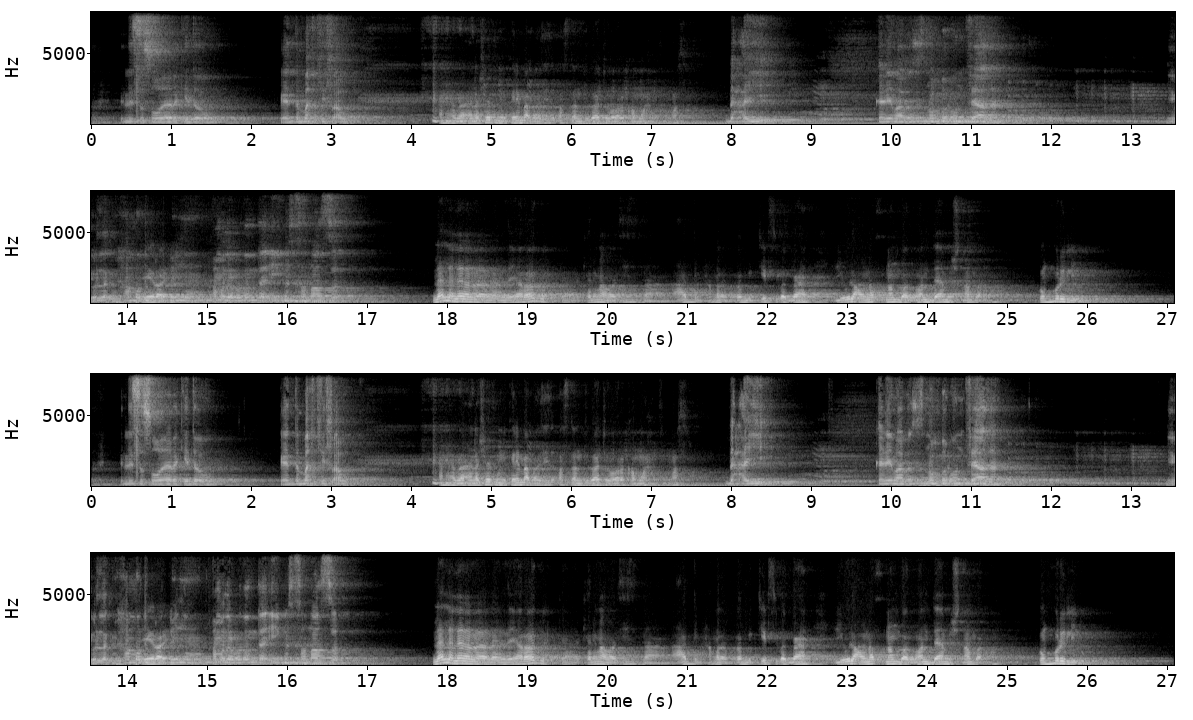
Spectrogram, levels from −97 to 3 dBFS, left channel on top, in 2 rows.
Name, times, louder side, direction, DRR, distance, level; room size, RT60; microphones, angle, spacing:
voice 1, 0.4-1.6 2.4-3.3 7.9-8.6 9.8-11.4 13.4-16.7, right 2 dB, 75° right, 7 dB, 1.7 m, -28 dB
sound 1, 3.4-7.7 8.3-10.2 10.5-13.8 14.4-16.5, equal, 10° left, 1.6 m, -38 dB
voice 2, 4.4-7.4 13.9-14.5 17.8-22.5 22.8-24.9 25.4-26.0, right 2 dB, 35° right, 8 dB, 0.7 m, -25 dB
sound 2, 6.0-13.8, left 2 dB, 85° left, 1.0 m, -41 dB
25.5 x 14.0 x 7.7 m, 2.3 s
head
